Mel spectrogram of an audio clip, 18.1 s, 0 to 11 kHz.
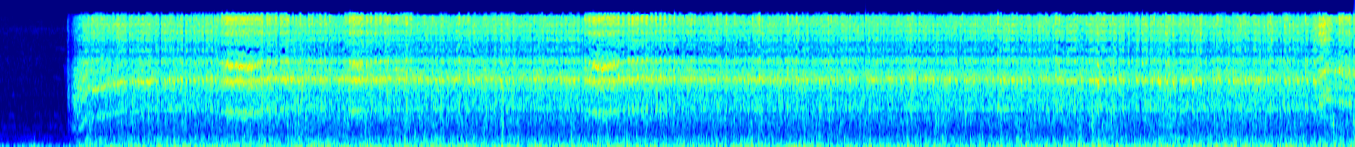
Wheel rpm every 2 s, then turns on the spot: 80, 230, 230, 230, 230, 230, 230, 230, 240.
none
